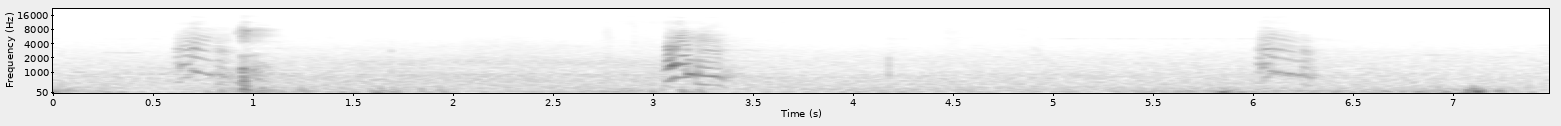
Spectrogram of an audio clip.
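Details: Gull calls at Batumi: three sharp, harsh cries spaced roughly two to three seconds apart, each dropping in pitch at the end, with a low background hum and occasional thumps.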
